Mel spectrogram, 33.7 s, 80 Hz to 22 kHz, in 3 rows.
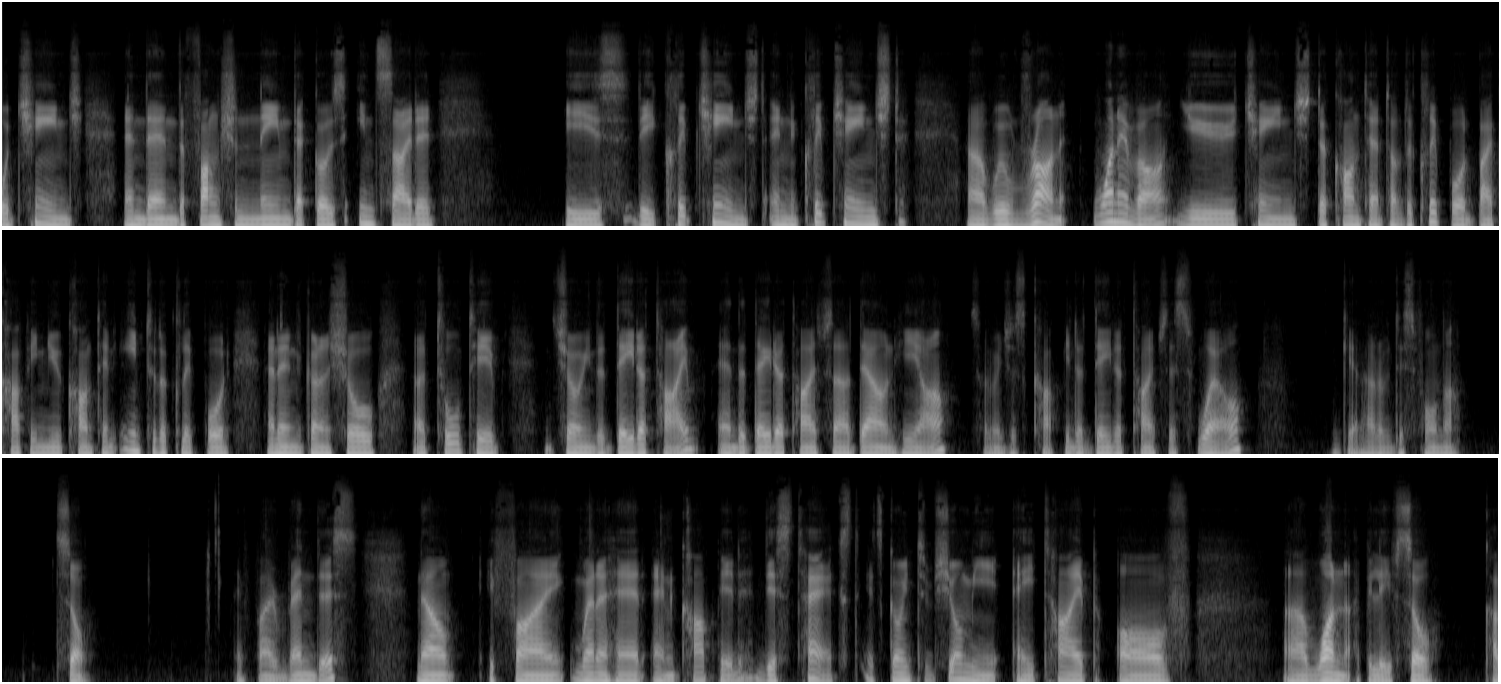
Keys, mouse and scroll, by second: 0.4 click, 4.9 click, 5.1 click, 13.2 click, 14.6 click, 15.9 click, 16.1-17.2 scroll down 1, 17.2 click, 18.5 ctrl+c, 18.8 click, 19.5 ctrl+End, 19.8 Return, 19.9 Return, 20.1 ctrl+v, 20.4 ctrl+s, 21.4 click, 21.6 ctrl+w, 22.2 click, 24.6 click, 24.8 ctrl+s, 25.0 F5, 25.6 click, 26.8 shift+Home, 27.0 shift+Right, 27.1 shift+Right, 27.4 shift+Right, 27.5 shift+Right, 33.3 ctrl+c.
